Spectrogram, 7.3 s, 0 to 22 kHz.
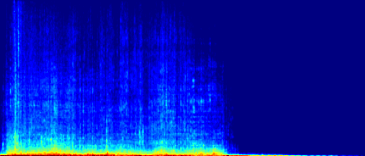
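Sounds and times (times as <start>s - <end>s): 
big door opening: 0.0s - 4.7s.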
